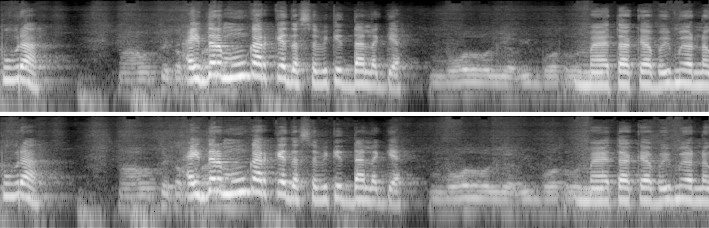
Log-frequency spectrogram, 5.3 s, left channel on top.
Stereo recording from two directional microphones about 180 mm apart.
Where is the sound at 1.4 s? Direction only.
25° left (ahead or behind).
